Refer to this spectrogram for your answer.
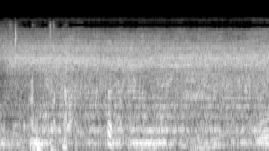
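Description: A toilet flushes in a steady, rushing wash of water that stays loud and close for the whole moment, with gurgling swirls underneath and no voices.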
